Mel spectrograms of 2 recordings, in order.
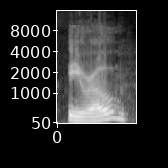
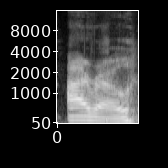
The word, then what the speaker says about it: Iroh: Ba- Iro. Iroh.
